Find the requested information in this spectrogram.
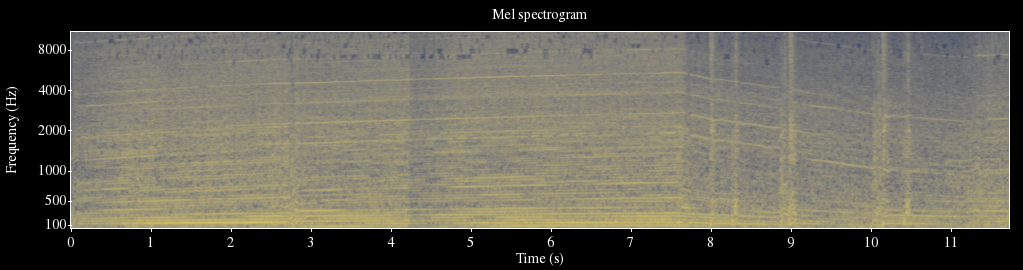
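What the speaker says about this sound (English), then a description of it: "You can hear the barbling, the popping back through the exhaust as you snap the throttle shut" A Brazilian Stock Car racing engine in a sim racing game roars loudly and continuously, revving up and down through downshifts, with sharp crackling pops from the exhaust as the throttle snaps shut toward the end.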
